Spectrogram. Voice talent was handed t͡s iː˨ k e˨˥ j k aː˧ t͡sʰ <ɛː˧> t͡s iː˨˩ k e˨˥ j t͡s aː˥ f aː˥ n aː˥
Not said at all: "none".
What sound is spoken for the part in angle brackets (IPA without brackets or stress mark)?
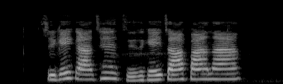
ɛː˥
